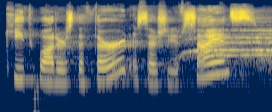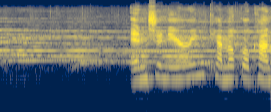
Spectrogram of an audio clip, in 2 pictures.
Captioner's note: attendees cheering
